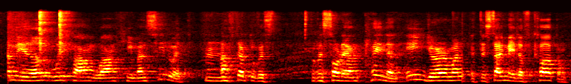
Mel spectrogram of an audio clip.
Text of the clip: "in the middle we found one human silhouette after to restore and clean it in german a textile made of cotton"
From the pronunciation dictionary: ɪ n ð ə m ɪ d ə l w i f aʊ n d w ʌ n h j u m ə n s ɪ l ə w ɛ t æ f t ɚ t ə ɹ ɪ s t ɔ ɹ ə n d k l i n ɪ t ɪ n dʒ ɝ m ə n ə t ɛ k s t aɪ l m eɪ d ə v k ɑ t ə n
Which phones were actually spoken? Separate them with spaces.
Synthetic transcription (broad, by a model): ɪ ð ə m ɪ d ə l w i f aʊ n d w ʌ n h j u m ə n s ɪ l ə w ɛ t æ f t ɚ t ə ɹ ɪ s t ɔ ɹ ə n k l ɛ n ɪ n ɪ n dʒ ɝ m ə n ə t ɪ s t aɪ m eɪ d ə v k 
